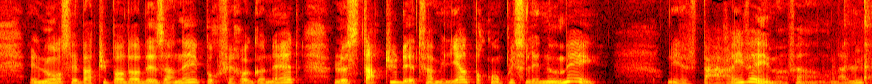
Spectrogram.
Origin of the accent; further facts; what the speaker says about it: Liège, Wallonia, Belgium; born there; Ben, je suis né à Liège.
